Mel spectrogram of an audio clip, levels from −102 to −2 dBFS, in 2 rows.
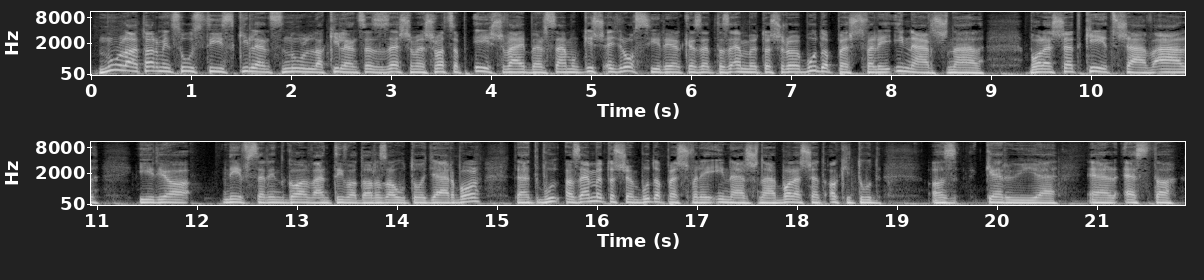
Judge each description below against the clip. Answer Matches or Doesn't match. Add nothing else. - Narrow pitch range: Doesn't match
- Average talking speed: Matches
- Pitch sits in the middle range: Matches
